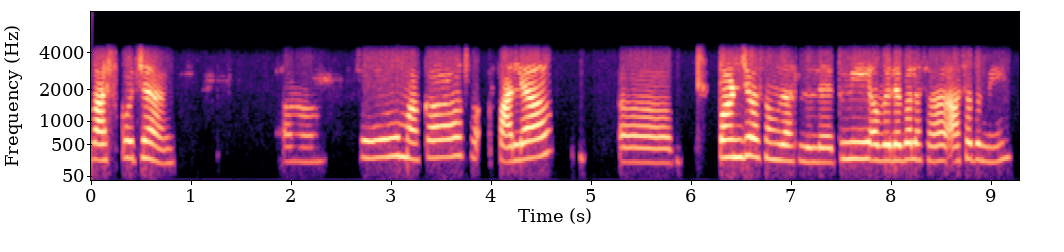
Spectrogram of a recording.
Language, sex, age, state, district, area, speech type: Goan Konkani, female, 18-30, Goa, Murmgao, urban, conversation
